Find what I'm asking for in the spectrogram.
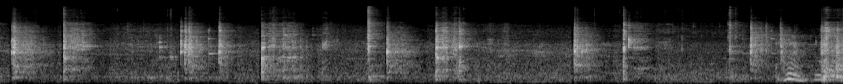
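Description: Fried lentil dumplings (bori) scooped out of hot oil in a wok, heard as a steady series of close metal scrapes and taps of a utensil against the pan, with faint background sizzle.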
